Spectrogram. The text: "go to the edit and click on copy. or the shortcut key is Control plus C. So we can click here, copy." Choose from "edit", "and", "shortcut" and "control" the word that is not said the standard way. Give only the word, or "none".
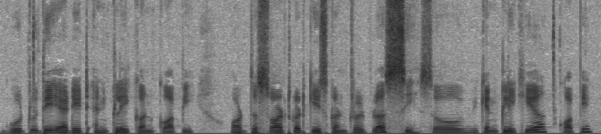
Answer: shortcut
